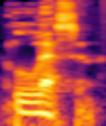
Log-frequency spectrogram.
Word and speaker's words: lessen: risk of heart disease pronunciation lessen so we see these two words are pronounced exactly the same lesson and lesson with the short sound e like bed and Tin eh but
